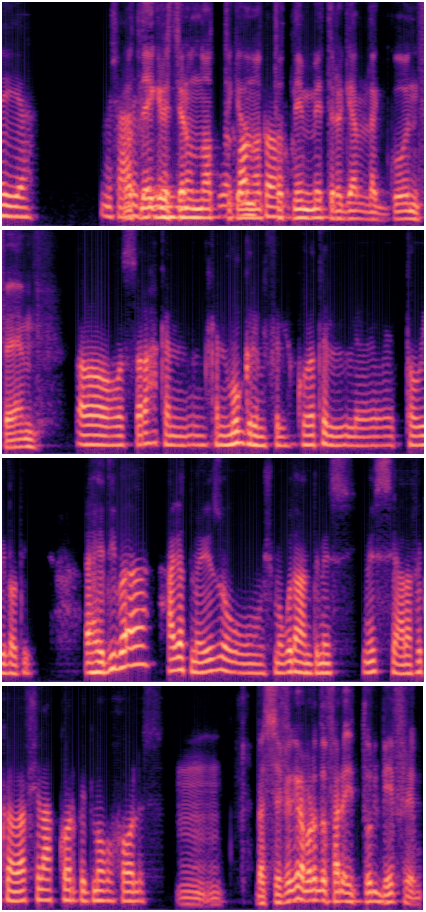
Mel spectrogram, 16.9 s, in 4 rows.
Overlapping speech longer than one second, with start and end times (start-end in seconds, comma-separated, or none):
1.2-3.0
